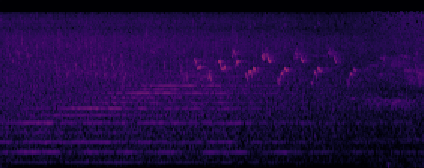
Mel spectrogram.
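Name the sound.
green woodpecker call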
